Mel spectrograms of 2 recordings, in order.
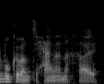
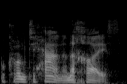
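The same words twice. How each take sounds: First: Low, faint, fearful "أنا خايف"; worried student. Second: Worried student. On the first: Host voicing a frightened student before an exam, low and anxious. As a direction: sound scared of tomorrow's exam. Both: Retold or imitated. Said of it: "لا تقول".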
